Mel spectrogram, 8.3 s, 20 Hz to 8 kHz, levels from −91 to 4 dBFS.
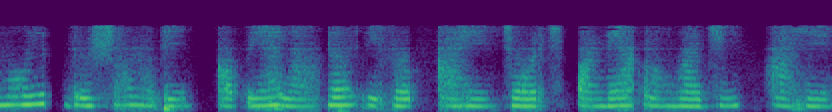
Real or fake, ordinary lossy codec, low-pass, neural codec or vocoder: fake; AAC, 16 kbps; 7.2 kHz; codec, 44.1 kHz, 0.9 kbps, DAC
